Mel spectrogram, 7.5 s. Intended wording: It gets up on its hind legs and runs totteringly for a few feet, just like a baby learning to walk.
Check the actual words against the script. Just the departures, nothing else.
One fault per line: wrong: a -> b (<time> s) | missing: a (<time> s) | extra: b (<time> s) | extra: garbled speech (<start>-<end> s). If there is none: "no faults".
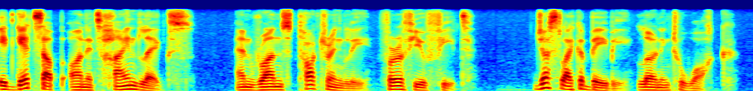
no faults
